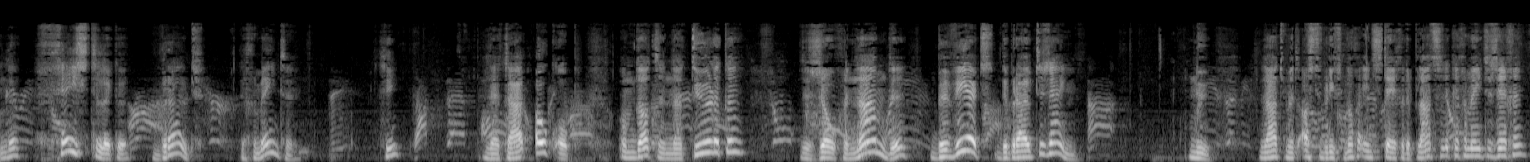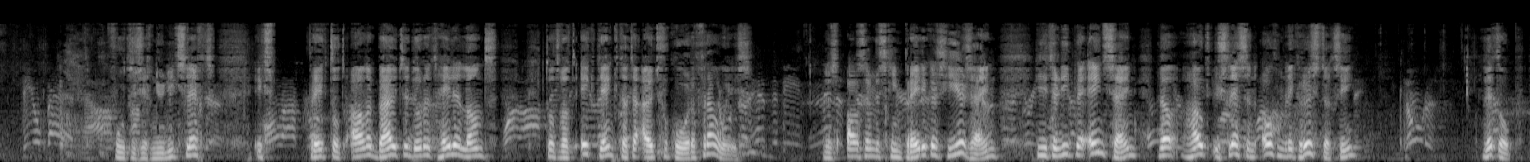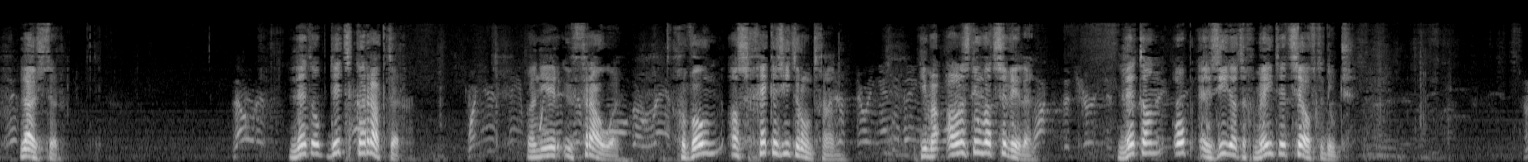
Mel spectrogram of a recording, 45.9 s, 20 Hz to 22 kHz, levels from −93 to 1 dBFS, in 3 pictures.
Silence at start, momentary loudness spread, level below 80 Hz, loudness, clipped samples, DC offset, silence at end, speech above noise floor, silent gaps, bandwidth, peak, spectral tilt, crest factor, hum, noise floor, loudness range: 0 s; 20 LU; -64 dBFS; -23 LUFS; under 0.1%; under 0.1%; 0 s; 43 dB; none; 12.5 kHz; -4 dBFS; -5 dB/octave; 20 dB; none; -65 dBFS; 6 LU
